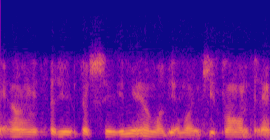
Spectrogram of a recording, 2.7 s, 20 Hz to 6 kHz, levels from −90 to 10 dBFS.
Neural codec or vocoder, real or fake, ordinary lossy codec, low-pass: codec, 16 kHz, 2 kbps, FunCodec, trained on Chinese and English, 25 frames a second; fake; MP3, 48 kbps; 5.4 kHz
